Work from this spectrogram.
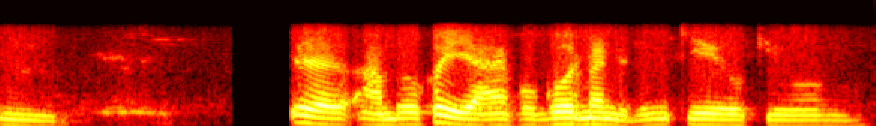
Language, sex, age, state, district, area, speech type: Nepali, male, 18-30, West Bengal, Alipurduar, urban, conversation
